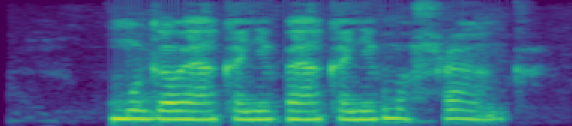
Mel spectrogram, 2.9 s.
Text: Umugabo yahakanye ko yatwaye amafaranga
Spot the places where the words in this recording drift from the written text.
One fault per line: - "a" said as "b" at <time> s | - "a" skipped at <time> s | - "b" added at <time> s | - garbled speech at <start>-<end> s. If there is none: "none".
- "yatwaye" said as "yahakanye" at 1.4 s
